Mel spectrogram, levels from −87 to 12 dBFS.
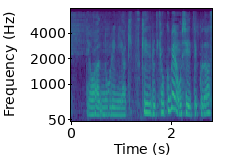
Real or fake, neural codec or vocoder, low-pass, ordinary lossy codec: fake; vocoder, 24 kHz, 100 mel bands, Vocos; 7.2 kHz; none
